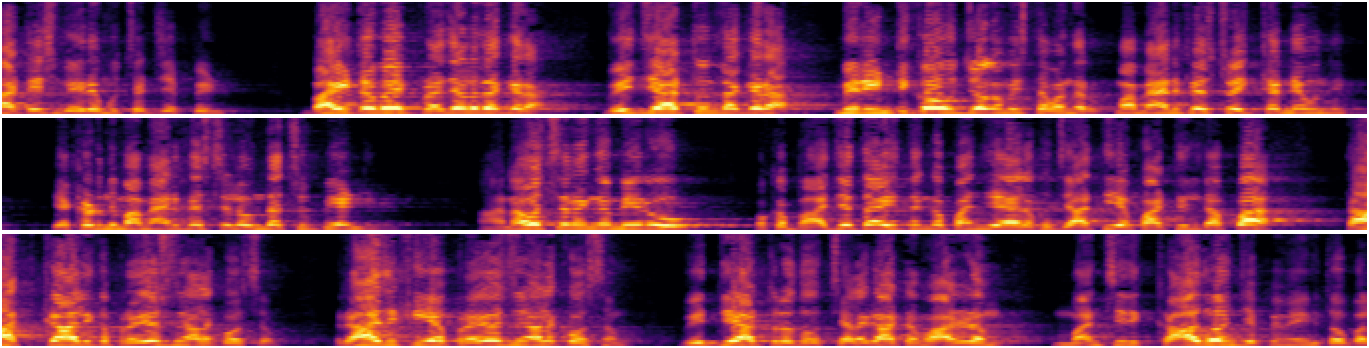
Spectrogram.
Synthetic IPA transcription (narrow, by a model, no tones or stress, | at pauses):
aːʈe̞ːs̬iʋe̞ːɾe̞ːmut͡ʃːɐʈːit͡ʃepːiɳɖi | bɐjɐʈɐʋoːjipɾɐd͡ʒɐlɐd̪ɐɡːɐɾɐʋid̪jaːɾt̪ʰulɐd̪ɐɡːɐɾɐmiːɾuiɳʈiko̞ːud̪jɔːɡɐmist̪aːmɐnːɐɾumaːmjaːnipʰesʈoːikːɐɽne̞ːund̪i | ɛkːɐɽund̪imaːmjaːnipʰeːsʈoloːund̪aːt͡ʃuːpijɐɳɖi | ɐ̰nɐʋɐsɐɾɐŋɡaːmiːɾuɔkɐbʱaːd̪ʱjɐt̪aːit̪ɐŋɡaːpɐɲd͡ʒɛːjaːliɔkɐd͡ʒaːt̪iːjɐpaːɾʈiːlɐt̪ɐpːɐt̪aːt̪kaːlikɐpɾɐjɔːd͡ʒɐnaːlɐkɔːsɐm | ɾaːd͡ʒɐkiːjɐpɾɐjɔːd͡ʒɐnaːlɐkɔːsɐm | ʋid̪jaːɾt̪ʰilɐt̪oːt͡ʃɛlɐɡaːʈɐmaːɽɐɽɐmːɐɲt͡ʃid̪ikaːd̪uɐnit͡ʃepːimemɦut̪ɐɐbɐ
